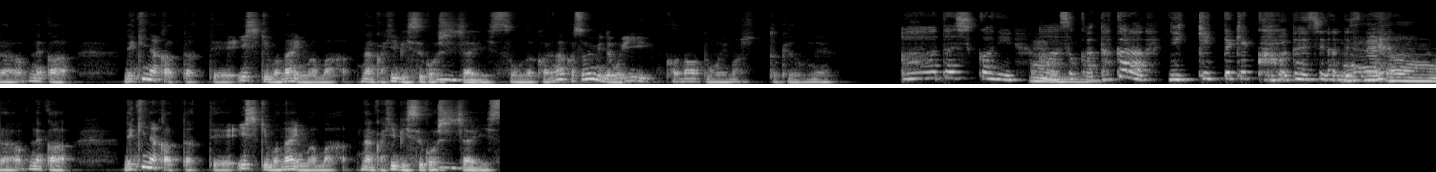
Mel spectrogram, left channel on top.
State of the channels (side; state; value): right; drops out; at 5.0 s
